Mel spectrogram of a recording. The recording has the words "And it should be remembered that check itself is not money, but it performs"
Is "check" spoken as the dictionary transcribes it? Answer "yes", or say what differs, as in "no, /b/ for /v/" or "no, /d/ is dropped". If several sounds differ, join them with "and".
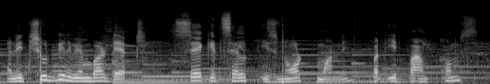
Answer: no, /s/ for /tʃ/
